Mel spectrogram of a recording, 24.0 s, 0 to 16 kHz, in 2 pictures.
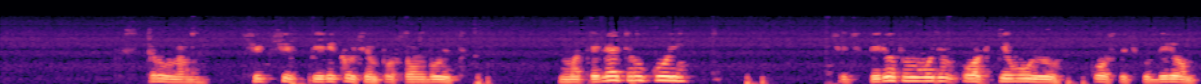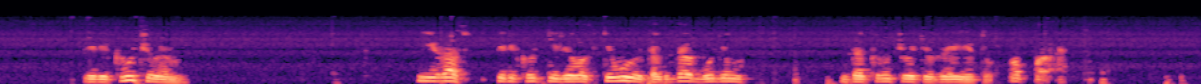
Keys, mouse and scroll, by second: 2.9 r, 4.0 click, 4.7 g, 6.3 middle click, 7.3 g, 8.2 click, 9.2 click, 10.6 g, 12.7 click, 13.4 scroll up 1, 13.5-15.4 middle drag, 16.5-17.0 drag, 17.5 middle click, 18.5 g, 19.6 click, 20.2 r, 21.7 click, 22.5 middle click, 23.7 r.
